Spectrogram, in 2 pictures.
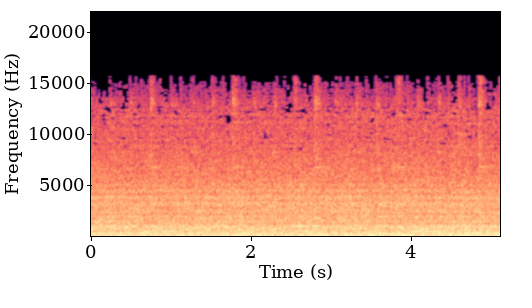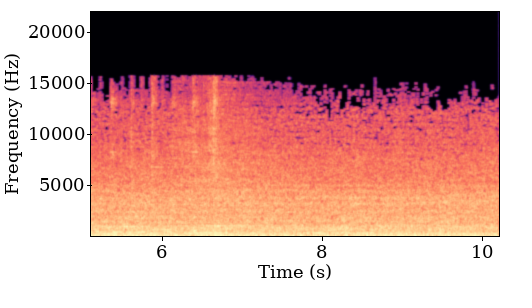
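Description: Fast stream rushing over rocks in white water, a steady, even wash of water noise.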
